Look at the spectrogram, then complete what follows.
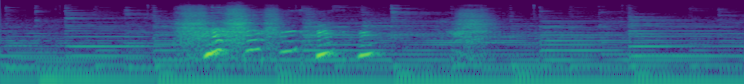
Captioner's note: giggles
